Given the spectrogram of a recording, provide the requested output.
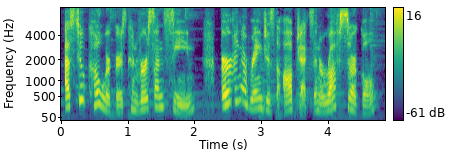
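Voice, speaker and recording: Lively woman narrator reading stage directions. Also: medium pitch, normal speed, faint music behind. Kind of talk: scripted narration at a table read.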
